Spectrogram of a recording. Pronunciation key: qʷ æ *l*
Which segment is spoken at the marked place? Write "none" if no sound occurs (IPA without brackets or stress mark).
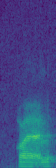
l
